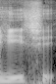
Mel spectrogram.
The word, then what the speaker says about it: Ricci: hiit pessoal foi ou Rice né Como se pronuncia este esse cara aí é o fluxo de Ricci ele faz um análogo da equação do calor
